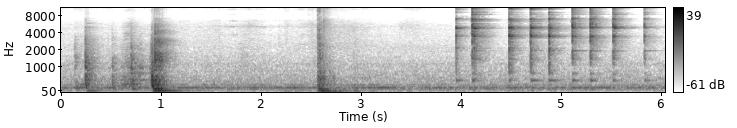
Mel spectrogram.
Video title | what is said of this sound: Bladesmithing: Tempering Blades | This one has been tempered already, so it has a lower tone.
